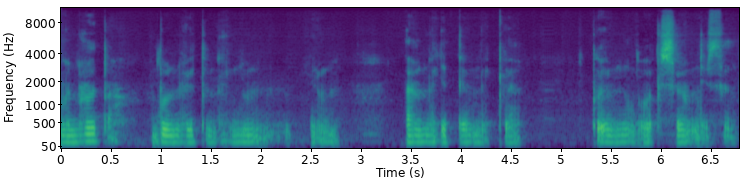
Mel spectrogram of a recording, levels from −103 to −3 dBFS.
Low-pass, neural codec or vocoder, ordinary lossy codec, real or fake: none; autoencoder, 22.05 kHz, a latent of 192 numbers a frame, VITS, trained on one speaker; none; fake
